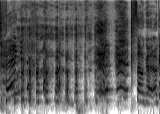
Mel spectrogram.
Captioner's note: laughs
